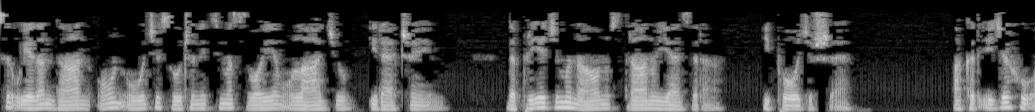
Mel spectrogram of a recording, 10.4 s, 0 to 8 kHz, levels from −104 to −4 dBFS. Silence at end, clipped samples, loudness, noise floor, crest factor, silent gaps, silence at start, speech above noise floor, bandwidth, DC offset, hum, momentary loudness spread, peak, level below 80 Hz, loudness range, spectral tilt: 0 s; under 0.1%; -27 LUFS; -76 dBFS; 20 dB; none; 0 s; 50 dB; 5.8 kHz; under 0.1%; none; 10 LU; -8 dBFS; -48 dBFS; 2 LU; -10 dB/octave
